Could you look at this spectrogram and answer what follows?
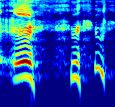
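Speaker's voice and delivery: real laugh breaking into a cough; laughing fit. Real, not acted. Laughing at his own joke to viewers, a real laughing fit. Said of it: "make myself laugh".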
